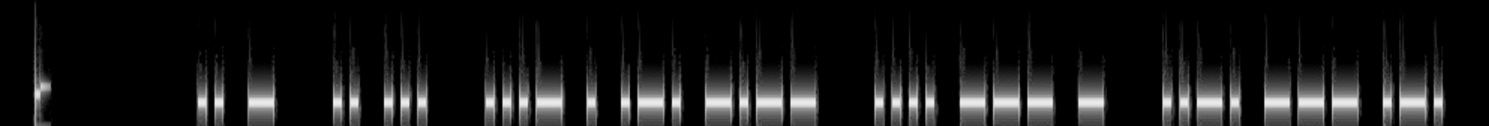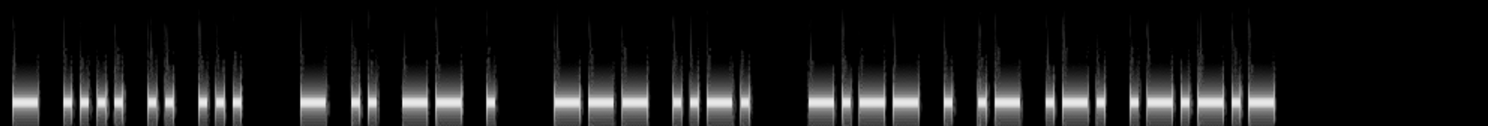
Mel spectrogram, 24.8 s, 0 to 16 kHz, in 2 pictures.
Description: Morse code, heard as a keyed tone, about 17 wpm, 700 Hz. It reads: IT IS VERY HOT FOR THIS TIME OF YEAR.
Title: Sentences from Top 1000 Words - Review Part 3 - 17wpm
